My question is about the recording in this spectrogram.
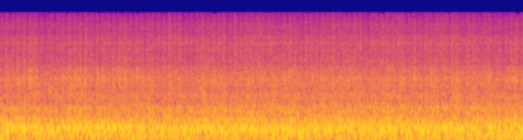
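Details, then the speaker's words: Vehicle on a test drive before exhaust repair (later found a bad exhaust donut gasket, rusted-out mufflers and tailpipe section): loud raspy low drone with coarse puffing edge over road noise; exhaust leak. "so I just kind of wanted to do a quick test drive and show you guys the last of the exhaust leak issue that we're facing and obviously can hear it in the background"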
